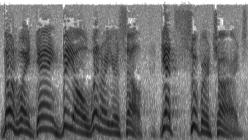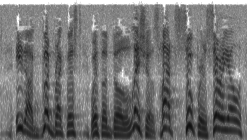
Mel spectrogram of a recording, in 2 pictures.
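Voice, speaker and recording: 50s american radio announcer guy, excited hard sell, swoops up and down, muffled old recording. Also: sits high, measured pace, few pauses, slightly rough. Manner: punchy, hard-sell, enthusiastic. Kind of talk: 1950s radio announcing and ad pitch.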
